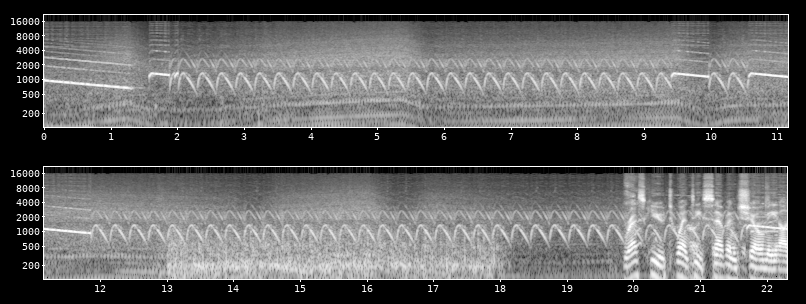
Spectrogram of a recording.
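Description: A siren wails with a fast, steady yelp, changing to a slower wail at times.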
